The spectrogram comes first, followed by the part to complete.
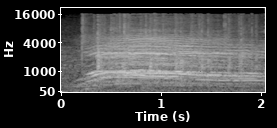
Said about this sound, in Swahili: Tuko pamoja mpaka hapo? Jipigie makofi.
